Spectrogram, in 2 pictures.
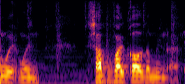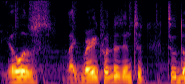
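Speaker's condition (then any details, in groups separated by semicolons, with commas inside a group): Cerebral palsy; cerebral palsy, premature birth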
